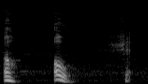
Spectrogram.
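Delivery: high, loud startled gasp of words. Acted. Spotting her partner at the mall, startled. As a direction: caught off guard, blurt it.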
